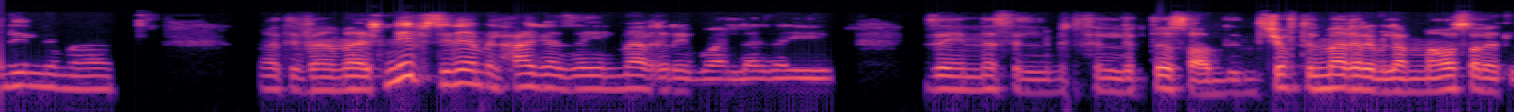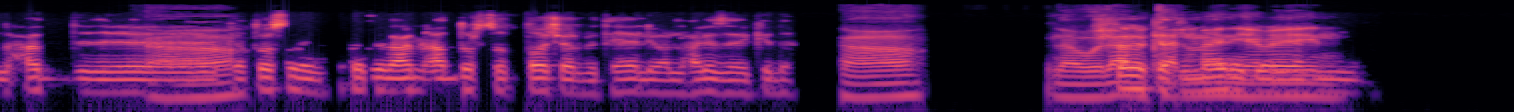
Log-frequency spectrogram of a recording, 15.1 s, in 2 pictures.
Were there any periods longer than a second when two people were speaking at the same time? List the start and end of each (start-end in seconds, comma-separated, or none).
13.0-14.3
